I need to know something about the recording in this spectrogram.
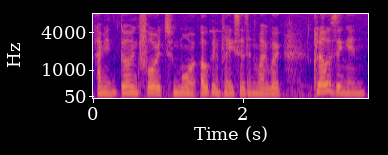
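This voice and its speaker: Hesitant, reflective woman speaking flatly. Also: lowish voice, moderate pace. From London. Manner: hesitant, with frequent fillers and restarts. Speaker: guest. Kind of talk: conversational interview.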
